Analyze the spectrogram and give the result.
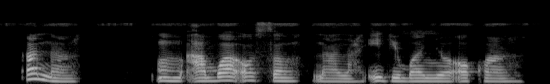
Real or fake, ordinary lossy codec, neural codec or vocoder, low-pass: real; AAC, 48 kbps; none; 7.2 kHz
